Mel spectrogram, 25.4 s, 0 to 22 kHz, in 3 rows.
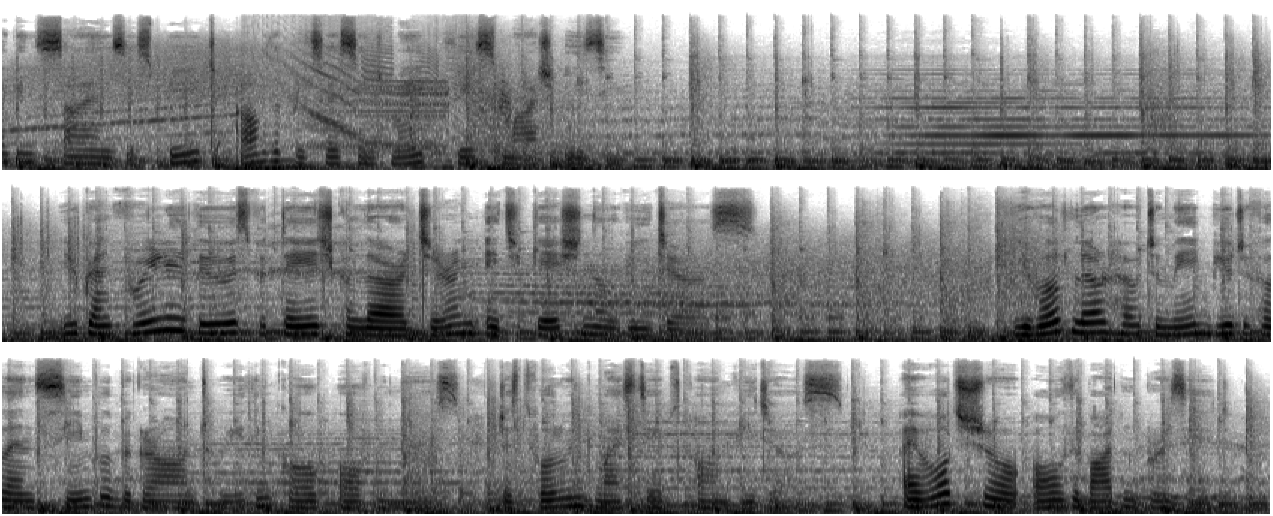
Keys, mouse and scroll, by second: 0.2 click, 0.8-2.2 typing, 2.8 click, 3.0 click, 3.7 v, 4.3 click, 4.5 click, 5.8-6.7 scroll, 7.3 click, 7.6 click, 9.3 click, 11.7 click, 12.9 click, 13.5 click, 14.1 click, 14.7 click, 15.5 9, 15.7 9, 16.0 click, 18.7 click, 24.9 click.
